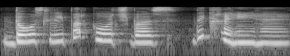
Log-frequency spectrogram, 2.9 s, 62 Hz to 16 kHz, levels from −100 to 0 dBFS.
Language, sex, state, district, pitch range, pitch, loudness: Hindi, female, Madhya Pradesh, Bhopal, 235-285 Hz, 255 Hz, -19 LUFS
